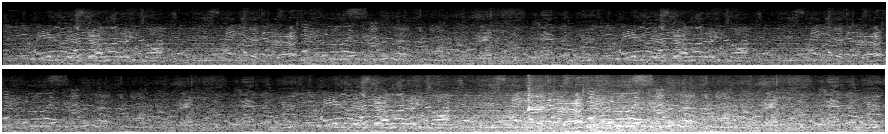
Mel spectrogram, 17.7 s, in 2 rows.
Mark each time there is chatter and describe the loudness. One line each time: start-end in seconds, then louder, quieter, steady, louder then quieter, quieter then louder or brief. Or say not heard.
0.0-17.6 louder.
